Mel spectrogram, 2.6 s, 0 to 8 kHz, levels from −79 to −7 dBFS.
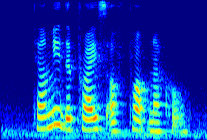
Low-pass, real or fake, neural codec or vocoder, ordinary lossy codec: none; fake; codec, 16 kHz, 0.9 kbps, LongCat-Audio-Codec; none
